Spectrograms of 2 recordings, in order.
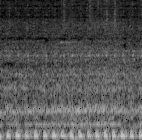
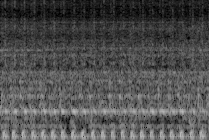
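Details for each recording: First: Honda Megapro single-cylinder engine fitted with a new GL Pro CDI timing chain, idling hot with about fifteen even thumps a second and no rattle. The old chain rattled when hot. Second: Honda Megapro single-cylinder, engine still cold at idle: a light metallic chatter over the even thump from the worn timing chain, louder when hot despite tight valve adjustment; it was replaced with a GL Pro CDI chain.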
